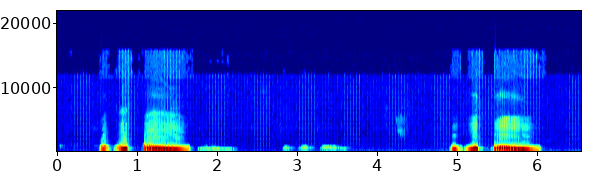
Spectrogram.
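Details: Spotted dove singing in the thổ sấm style. Two phrases come about four seconds apart, each of two clipped hoots and a sustained, falling coo, with soft murmured coos between them.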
